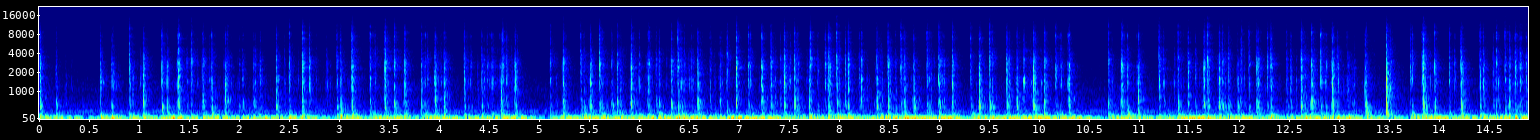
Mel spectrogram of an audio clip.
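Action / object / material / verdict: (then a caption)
tap / plastic computer keyboard / plastic / none. Fingertips with long nails type fast on the keys of a full-size, low-profile, backlit plastic computer keyboard resting on a desk. A dense, continuous stream of short, crisp taps sits over a low, thuddy body, with brief pauses around the half-second, five-second and ten-and-a-half-second marks. Each keystroke dies away almost instantly.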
